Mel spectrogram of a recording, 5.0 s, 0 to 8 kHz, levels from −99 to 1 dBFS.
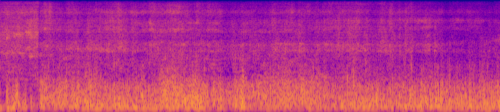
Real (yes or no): no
